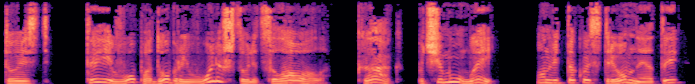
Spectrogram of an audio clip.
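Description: A woman voicing a carefree, mocking young man who teases in a drawn-out, singsong way. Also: mid-range voice, expressive, mellow, slightly rough, no echo, lo-fi sound, voice pushed up.

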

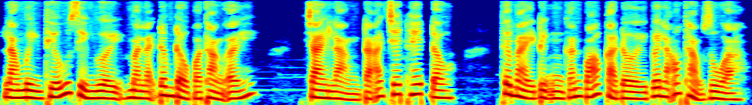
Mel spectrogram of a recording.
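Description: A woman's voice: low-pitched, expressive, dry recording, clean studio sound. A woman voicing a bossy young village woman who scolds and urges her friend. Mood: scolding. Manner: scolding, quick and forceful.

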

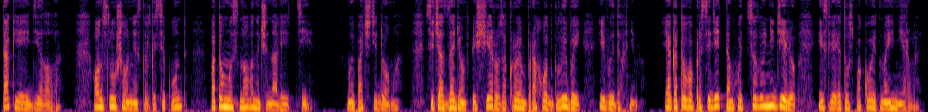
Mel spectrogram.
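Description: Female narrator, low dark voice, dry close sound, intense story reading. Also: fairly quick, dry recording. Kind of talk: first-person story reading.

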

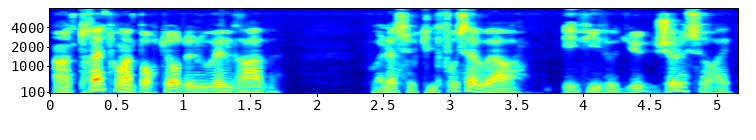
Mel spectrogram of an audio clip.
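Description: A man's voice: low-pitched, animated, normal speed, gravelly, darkish tone, no room sound, studio quality, full character voice. A man voicing a tough male hunter who talks in a mocking, teasing way. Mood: wary.

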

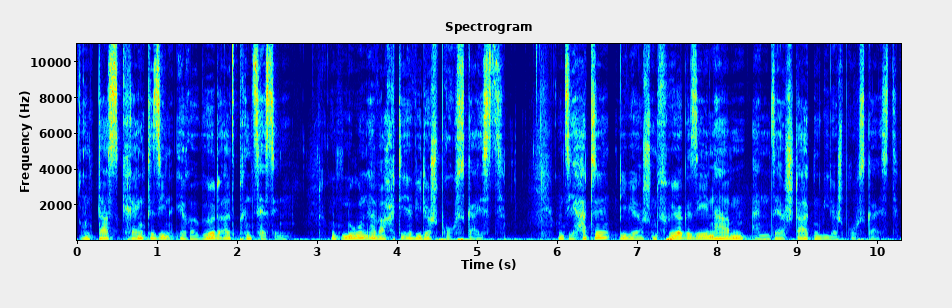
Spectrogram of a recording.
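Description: A man reading a children's storybook aloud in calm, even storytelling. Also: lowish voice, normal speed, slightly rough. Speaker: reader of a children's book.

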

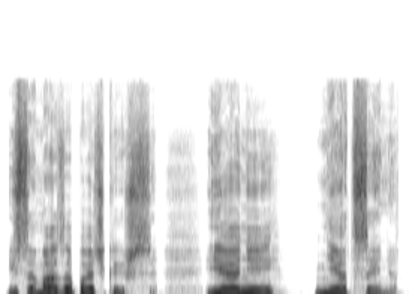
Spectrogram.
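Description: A man's voice: medium pitch, huge pitch swings, measured pace, no room sound, studio quality. A man voicing a stern, dismissive wealthy father who speaks curtly and gives orders, in an audiobook. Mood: scornful. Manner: curt, scornful, commanding.

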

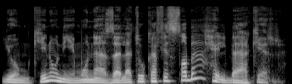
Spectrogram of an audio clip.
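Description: A man's voice: on the low side, sing-song, a little fast, darkish tone, dry recording, studio quality, voice pushed down. A man voicing a bold young leader of a security team in a storybook reading, earnest and challenging.

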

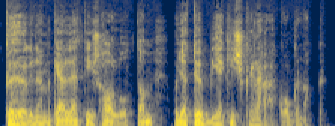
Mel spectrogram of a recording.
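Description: A man's voice: extremely low pitch, sing-song, creaky, darkish tone, slightly rough. A man narrating a novel in the first person, telling the story expressively as an audiobook reader.

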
